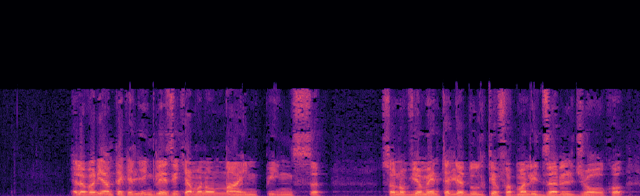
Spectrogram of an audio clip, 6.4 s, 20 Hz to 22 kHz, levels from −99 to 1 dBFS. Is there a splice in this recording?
no; 0 cuts

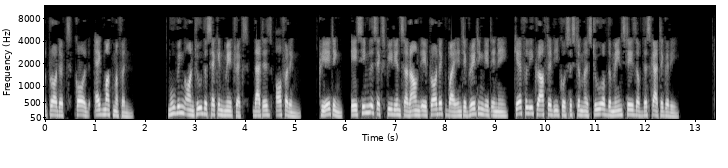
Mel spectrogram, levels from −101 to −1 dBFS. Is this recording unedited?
yes; 0 cuts

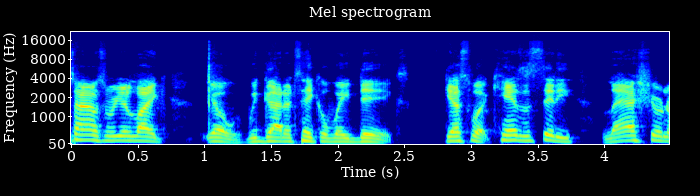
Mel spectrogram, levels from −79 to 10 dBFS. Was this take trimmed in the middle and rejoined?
no; 0 cuts

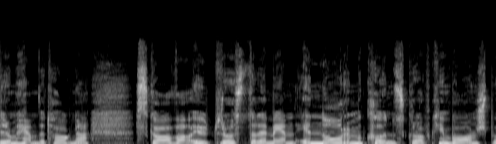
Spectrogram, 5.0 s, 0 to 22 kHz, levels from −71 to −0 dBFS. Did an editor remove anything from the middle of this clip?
no; 0 cuts

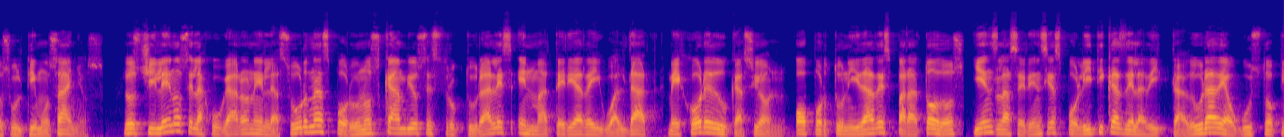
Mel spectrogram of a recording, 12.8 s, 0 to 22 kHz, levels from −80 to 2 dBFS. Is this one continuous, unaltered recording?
no; 1 cut; at 9.9 s

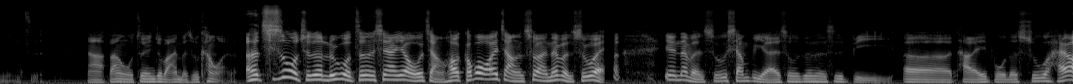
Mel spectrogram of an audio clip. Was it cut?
yes; 2 cuts; at 2.4 s, 6.0 s

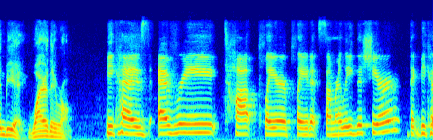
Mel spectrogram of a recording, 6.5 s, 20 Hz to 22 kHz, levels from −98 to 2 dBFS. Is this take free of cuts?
yes; 0 cuts

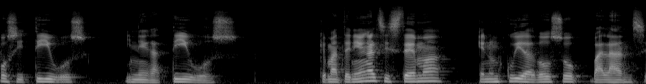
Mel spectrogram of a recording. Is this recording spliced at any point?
no; 0 cuts

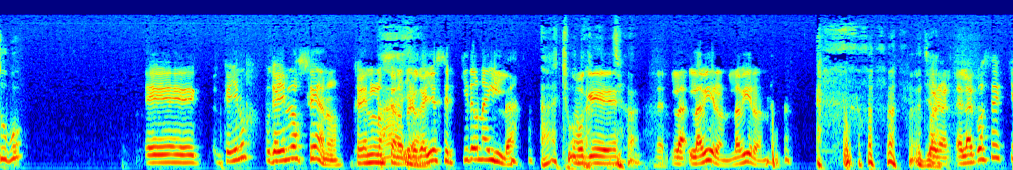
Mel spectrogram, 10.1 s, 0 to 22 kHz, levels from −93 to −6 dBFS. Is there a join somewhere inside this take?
no; 0 cuts

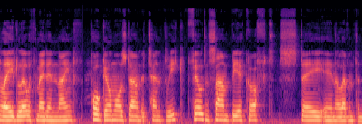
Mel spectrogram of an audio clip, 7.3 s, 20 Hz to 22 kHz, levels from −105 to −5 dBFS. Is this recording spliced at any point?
yes; 4 cuts; at 0.9 s, 2.5 s, 3.3 s, 4.1 s

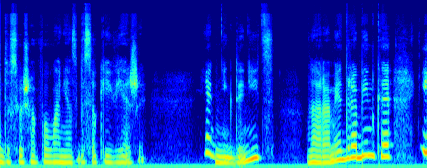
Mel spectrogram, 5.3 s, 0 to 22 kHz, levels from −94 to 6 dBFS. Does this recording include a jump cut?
yes; 2 cuts; at 2.7 s, 3.8 s

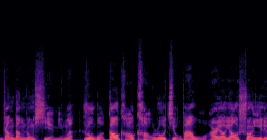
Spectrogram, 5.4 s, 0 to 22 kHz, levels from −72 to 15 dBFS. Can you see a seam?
yes; 1 cut; at 1.6 s

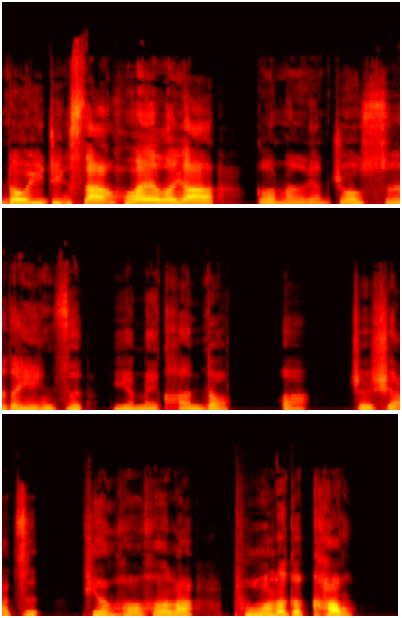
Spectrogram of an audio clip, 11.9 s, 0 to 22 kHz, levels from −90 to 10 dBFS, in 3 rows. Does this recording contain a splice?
no; 0 cuts

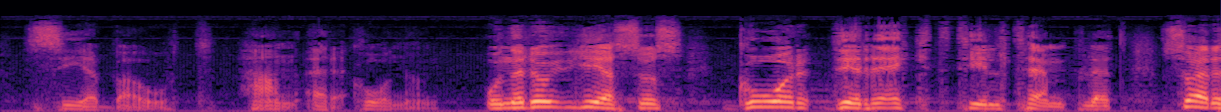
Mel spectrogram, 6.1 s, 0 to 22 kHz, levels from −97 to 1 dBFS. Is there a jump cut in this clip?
yes; 3 cuts; at 1.1 s, 1.7 s, 2.3 s

